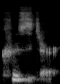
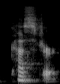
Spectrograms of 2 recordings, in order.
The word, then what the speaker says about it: Kuster: kuu s t r I'm married to a Swiss guy so it's pronounced Custer instead of kuster and you buy the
